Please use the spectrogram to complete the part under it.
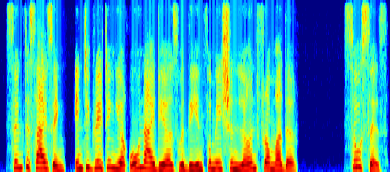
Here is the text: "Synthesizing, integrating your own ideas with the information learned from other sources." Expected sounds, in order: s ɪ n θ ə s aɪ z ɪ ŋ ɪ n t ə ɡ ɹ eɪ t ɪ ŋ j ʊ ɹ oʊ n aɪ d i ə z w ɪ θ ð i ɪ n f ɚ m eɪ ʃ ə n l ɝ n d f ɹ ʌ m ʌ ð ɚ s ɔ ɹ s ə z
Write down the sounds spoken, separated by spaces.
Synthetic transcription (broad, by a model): s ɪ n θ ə s aɪ z ɪ ŋ ɪ n t ə ɡ ɹ eɪ t ɪ ŋ j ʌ ɹ oʊ n aɪ d i ə z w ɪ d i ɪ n f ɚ m eɪ ʃ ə n l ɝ n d f ɹ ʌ m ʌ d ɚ s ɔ s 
